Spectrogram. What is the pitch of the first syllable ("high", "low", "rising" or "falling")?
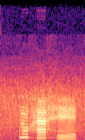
high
